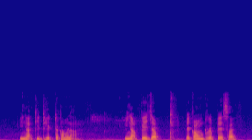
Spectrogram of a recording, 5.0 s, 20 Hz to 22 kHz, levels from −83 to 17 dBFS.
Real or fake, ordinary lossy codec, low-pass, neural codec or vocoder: real; none; none; none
